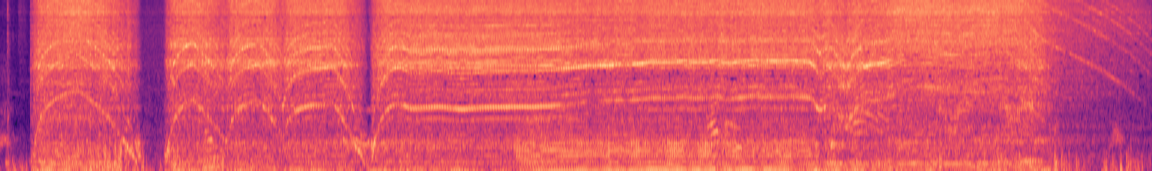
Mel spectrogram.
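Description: A power drill with a metal bit boring into wood, its steady whining drone running almost continuously with two short breaks and pitch dips, loud and close while people talk over it.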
